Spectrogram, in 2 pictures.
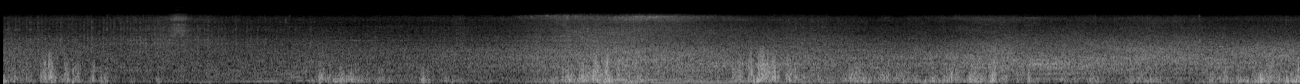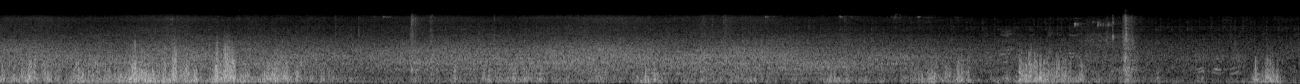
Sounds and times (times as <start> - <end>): Car: 0.0 - 26.0.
